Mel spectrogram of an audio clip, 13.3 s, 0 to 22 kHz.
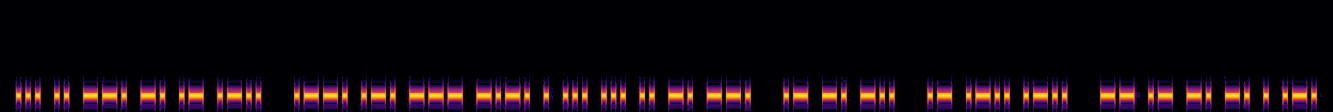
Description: Morse code, heard as a keyed tone, about 25 wpm, 600 Hz. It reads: SIGNAL PROCESSING AND ALL MANNER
